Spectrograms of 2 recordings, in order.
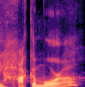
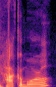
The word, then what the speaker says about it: Hachimura: and Rui Hakamura. Am I pronouncing that right? I think you are. Rui Hakamura.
